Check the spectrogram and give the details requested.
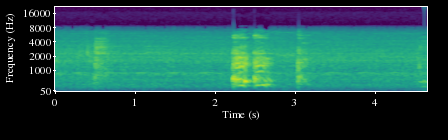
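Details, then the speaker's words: A child with clubfoot, being nebulized on March 17, 2017, gives a quick pair of short, loose coughs, then one more, over the nebulizer's steady mechanical hum. "Today is March the 17th. is being nebulized again. has been coughing."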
